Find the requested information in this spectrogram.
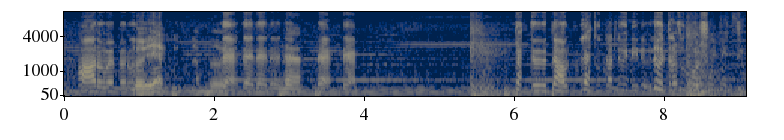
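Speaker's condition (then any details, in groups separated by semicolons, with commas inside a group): No condition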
